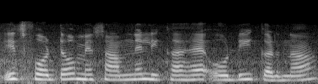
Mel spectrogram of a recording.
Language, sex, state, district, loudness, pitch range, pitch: Hindi, female, Haryana, Jhajjar, -15 LUFS, 210-240 Hz, 225 Hz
